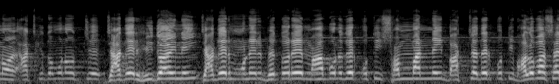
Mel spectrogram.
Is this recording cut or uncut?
cut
